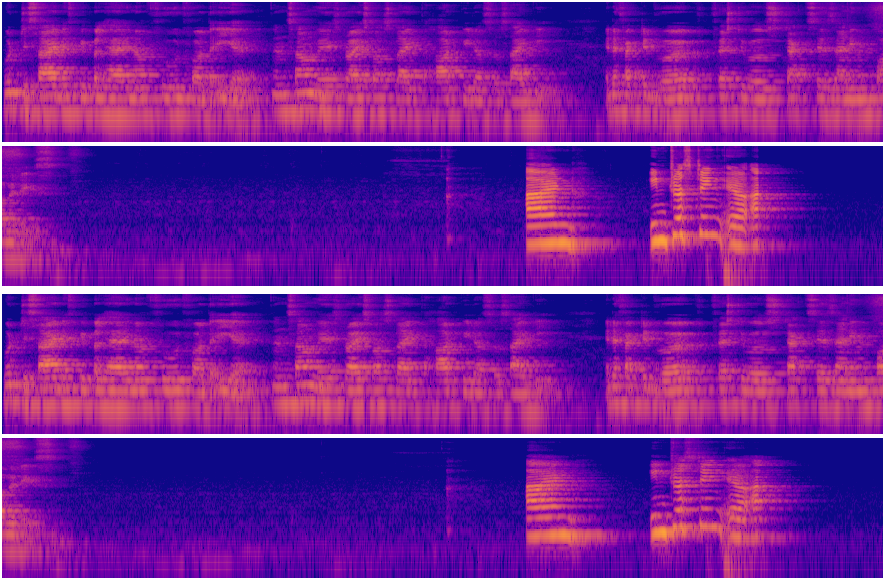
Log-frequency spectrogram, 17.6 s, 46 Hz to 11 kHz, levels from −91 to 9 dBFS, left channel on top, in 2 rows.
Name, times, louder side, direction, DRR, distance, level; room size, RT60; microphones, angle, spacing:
voice 1, 0.0-5.4 6.0-9.4, right 1 dB, 10° right, -4 dB, 2.7 m, -34 dB
voice 2, 14.0-14.6 15.3-16.4, left 5 dB, 90° left, 11 dB, 0.5 m, -21 dB
12.0 x 5.3 x 6.2 m, 0.84 s
head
